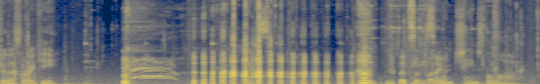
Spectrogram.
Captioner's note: laughs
